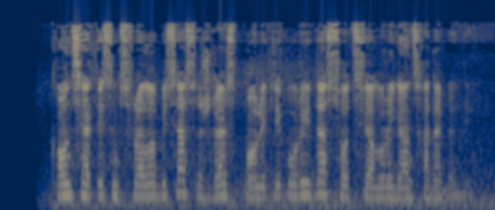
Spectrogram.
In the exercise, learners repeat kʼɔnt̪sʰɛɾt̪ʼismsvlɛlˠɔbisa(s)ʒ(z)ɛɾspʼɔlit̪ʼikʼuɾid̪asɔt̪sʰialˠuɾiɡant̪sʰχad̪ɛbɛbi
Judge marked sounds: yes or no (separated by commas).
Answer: yes, no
